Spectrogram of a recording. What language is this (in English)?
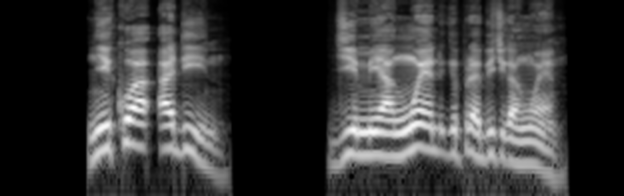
Luo (Kenya and Tanzania)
